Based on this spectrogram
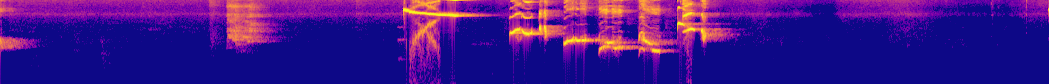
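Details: Orange-headed thrush in the morning, singing ngeplong style to draw answers from other birds; faint chirps, a sweeping high note, then a burst of quick whistled warbles lasting about two seconds, followed by quiet.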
